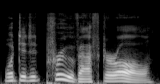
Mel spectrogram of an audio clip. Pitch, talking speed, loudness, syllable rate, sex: 145 Hz, 225 wpm, -15 LUFS, 5.2 syllables/s, male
